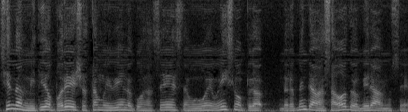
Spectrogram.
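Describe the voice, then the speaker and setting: In an Argentine accent, a man with a fairly high pitch and a dark, mellow tone rushes along at a very fast pace with hardly any pauses and ordinary pitch variation. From Argentina. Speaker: neurophysiologist. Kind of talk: interview. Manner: conversational, informal.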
